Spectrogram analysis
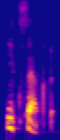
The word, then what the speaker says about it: except: और जो नीचे ई वाला दिख रहा है, इसका प्रोनाउंसिएशन स्टार्ट होता है अ की जगह ई से, एक्सेप्ट। ये इसकी राइट प्रोनाउंसिएशन है, ठीक है।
